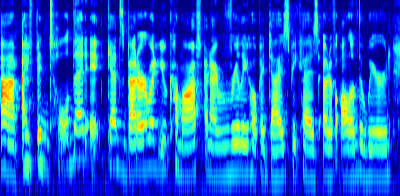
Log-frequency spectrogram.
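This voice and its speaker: A woman speaks at a moderate pace with hardly any pauses, her fairly low pitch carrying a bright, sharp tone and fairly even intonation. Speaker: vlogger. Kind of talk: personal video diary. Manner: halting; casual.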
